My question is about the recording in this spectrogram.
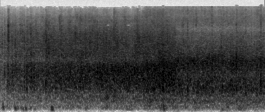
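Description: A church audience gives soft, steady applause to welcome a guest preacher, with even clapping holding at one level throughout.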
